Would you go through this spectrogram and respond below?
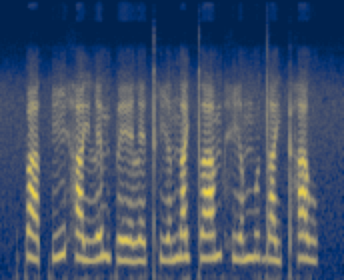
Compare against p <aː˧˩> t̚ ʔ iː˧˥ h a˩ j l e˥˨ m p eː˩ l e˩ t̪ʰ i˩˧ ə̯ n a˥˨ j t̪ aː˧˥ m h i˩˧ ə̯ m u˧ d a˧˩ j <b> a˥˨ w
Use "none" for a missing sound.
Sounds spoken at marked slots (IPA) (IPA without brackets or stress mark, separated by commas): aː˧˩, pʰ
